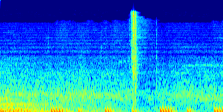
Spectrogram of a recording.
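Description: Tense background music with low pulsing beats. A little over a second in comes a single sharp clack, a number plate being flipped on a stock quotation board.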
